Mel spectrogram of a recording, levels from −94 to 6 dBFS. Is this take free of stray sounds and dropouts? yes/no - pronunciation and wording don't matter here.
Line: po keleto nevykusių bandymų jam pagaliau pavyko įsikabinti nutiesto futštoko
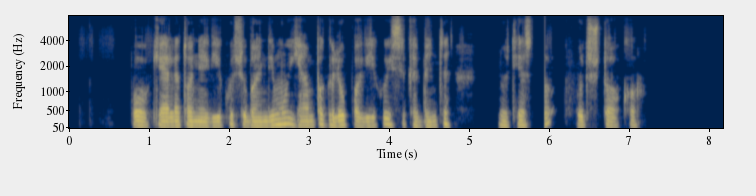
no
